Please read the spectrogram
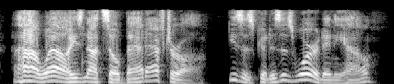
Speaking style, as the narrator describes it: Henchy cheerfully, saying

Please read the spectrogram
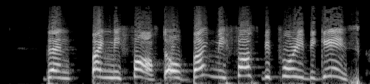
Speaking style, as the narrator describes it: cried the old man

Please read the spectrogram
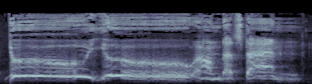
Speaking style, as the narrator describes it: He'd repeat those words, but at the top of his voice

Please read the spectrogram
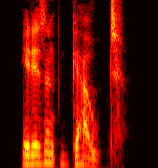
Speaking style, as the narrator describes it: said the Major gruffly

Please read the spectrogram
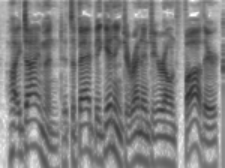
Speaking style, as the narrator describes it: cried the driver

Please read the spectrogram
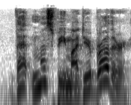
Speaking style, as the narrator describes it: exclaimed Shaggy

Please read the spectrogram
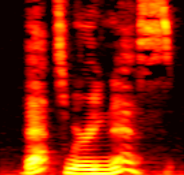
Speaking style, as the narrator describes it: chuckled Skimmer

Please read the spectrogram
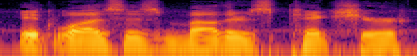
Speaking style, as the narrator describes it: moaned the doctor

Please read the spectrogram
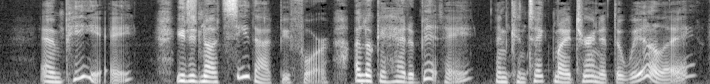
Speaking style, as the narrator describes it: he laughed with cunning exultation

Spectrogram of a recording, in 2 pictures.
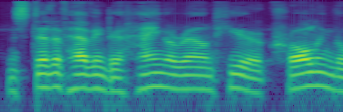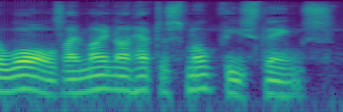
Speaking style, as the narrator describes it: exclaimed

